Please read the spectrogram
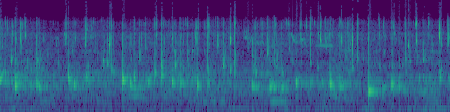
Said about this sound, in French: Toujours l'eau qui coule.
